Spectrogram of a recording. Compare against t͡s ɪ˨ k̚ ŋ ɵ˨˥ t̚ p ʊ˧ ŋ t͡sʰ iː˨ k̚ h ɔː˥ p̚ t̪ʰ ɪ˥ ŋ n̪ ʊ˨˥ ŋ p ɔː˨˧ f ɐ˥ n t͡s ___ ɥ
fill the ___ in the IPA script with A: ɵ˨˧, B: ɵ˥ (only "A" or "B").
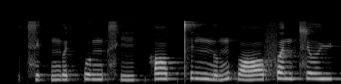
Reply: B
